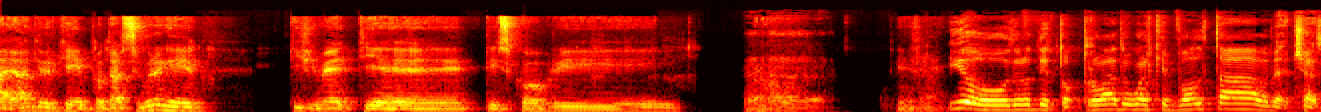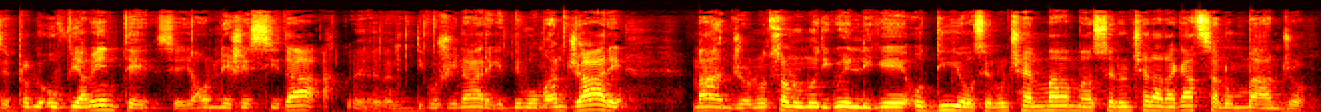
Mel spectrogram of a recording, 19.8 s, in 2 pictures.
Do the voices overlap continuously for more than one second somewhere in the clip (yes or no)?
no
